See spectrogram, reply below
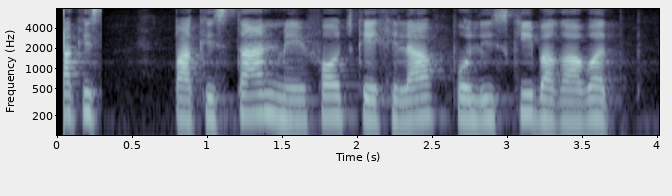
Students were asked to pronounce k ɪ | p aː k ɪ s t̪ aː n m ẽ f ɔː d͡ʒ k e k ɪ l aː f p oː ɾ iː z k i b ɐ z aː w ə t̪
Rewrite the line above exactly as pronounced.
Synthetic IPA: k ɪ | p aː k ɪ s t̪ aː n m ẽ f ɔː d͡ʒ k e x ɪ l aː f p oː l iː s k i b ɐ ɣ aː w ə t̪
